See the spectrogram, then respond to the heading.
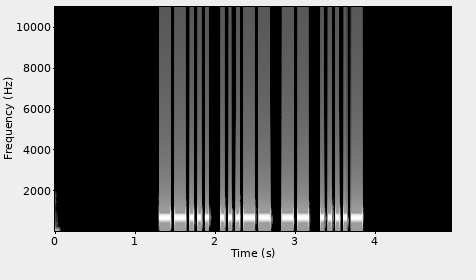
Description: Morse code, heard as a keyed tone, about 25 wpm, 700 Hz. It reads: 73M4
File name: practice / 25wpm / Four Letter-Number Combinations - 25wpm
